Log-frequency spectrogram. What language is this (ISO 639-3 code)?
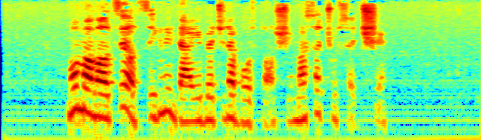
kat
